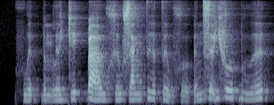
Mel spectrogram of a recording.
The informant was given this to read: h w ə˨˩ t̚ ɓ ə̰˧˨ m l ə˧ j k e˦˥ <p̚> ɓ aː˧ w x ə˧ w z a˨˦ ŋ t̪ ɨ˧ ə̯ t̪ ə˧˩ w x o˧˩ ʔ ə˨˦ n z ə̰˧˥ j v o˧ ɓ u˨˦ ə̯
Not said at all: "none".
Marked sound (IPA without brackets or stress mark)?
k̚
